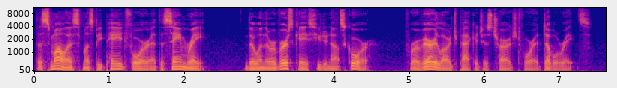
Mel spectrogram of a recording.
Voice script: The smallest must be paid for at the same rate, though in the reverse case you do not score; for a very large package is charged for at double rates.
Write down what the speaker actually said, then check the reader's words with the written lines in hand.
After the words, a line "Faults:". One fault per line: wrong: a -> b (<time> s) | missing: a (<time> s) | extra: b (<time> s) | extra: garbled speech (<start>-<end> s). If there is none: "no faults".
The smallest must be paid for at the same rate, though in the reverse case you do not score; for a very large package is charged for at double rates.
Faults:
no faults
